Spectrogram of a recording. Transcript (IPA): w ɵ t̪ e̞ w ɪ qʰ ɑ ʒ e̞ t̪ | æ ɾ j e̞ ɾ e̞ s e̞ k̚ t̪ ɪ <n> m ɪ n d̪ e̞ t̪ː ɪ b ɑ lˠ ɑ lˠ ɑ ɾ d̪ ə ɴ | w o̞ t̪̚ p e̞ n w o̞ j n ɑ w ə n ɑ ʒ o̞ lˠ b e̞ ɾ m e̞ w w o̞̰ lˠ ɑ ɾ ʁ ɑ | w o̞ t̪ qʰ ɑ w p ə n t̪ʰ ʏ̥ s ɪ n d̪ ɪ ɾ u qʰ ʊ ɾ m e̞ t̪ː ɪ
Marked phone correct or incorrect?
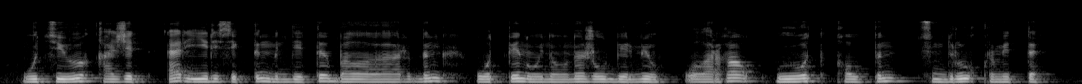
incorrect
